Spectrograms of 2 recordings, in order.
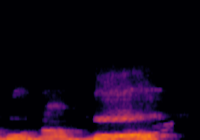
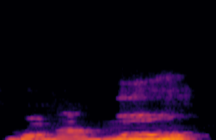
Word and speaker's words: Mon Amour: So, I got a French instructor and she came over and she was like it’s not: “Mon AmOr” it’s: “Mon AmOUr” and “tu sais que que que”.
